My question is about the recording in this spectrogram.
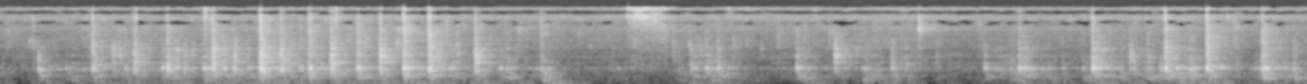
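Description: Metal tongs clicking and knocking irregularly against a deep fryer's metal basket while turning fish balls in the oil, several light strikes a second.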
